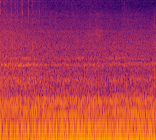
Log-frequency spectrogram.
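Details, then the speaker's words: Built Subaru STI with ID injectors, Cobb intake, Perrin intercooler, AEM fuel pump, first start on new base map, checking for coolant leaks; deep, steady burble with even low pulse, no knocks or ticks; smooth normal idle. "listen to How healthy this motor sounds man it sounds good so smooth"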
